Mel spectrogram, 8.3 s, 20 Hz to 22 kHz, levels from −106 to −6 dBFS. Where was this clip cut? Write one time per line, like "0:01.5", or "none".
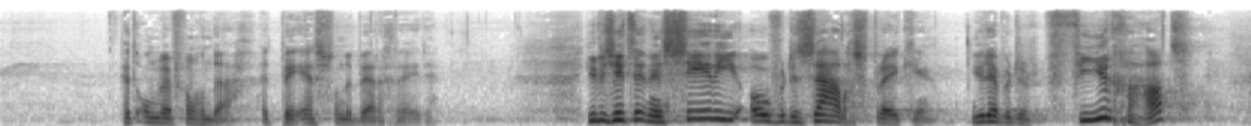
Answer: none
